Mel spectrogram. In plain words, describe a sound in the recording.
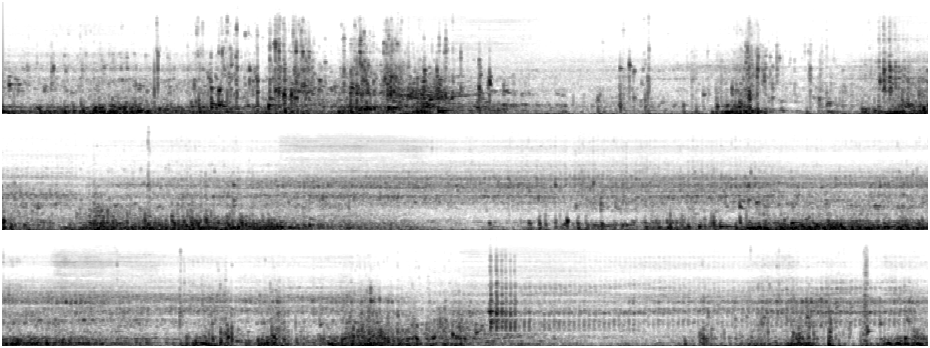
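Water rushes and rumbles low and muffled.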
